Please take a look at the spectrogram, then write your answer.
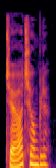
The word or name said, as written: tørretumble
